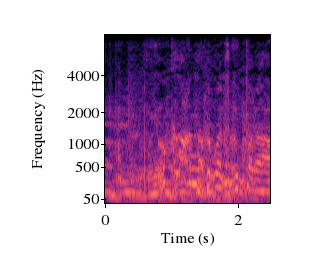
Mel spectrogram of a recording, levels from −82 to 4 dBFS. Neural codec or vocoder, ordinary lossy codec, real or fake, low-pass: codec, 16 kHz, 2 kbps, FreqCodec, larger model; Opus, 24 kbps; fake; 7.2 kHz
